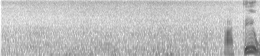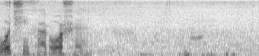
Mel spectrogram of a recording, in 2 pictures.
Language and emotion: Russian, positive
